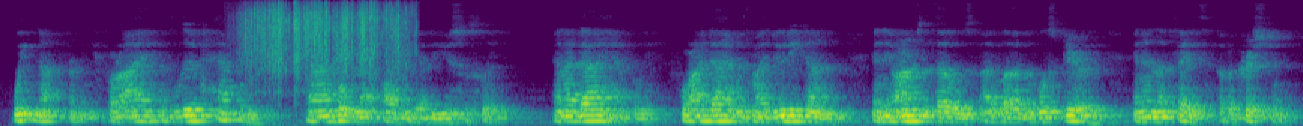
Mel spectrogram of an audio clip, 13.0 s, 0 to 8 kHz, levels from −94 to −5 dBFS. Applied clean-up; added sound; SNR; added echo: none; Rattle (instrument); 14 dB; reverberation time 1.2 s.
